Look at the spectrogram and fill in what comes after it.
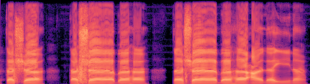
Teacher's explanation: sya ini bagaimana cara pelafalannya dari tengah lidah kita karena makhrajnya dari tengah lidah sya dan sya memiliki sifat namanya tafasy Tafasiyi itu intisarus fil, yaitu menyebarnya suara di mulut. · sya memiliki sifat namanya tafasy Tafasiyi itu intisarus fil, yaitu menyebarnya suara di mulut. Maka tasya tasyabaha tasyabaha alaina.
